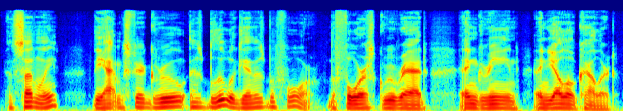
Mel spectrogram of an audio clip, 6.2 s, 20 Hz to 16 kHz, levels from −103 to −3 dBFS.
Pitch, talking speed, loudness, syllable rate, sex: 100 Hz, 185 wpm, -17 LUFS, 6.0 syllables/s, male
